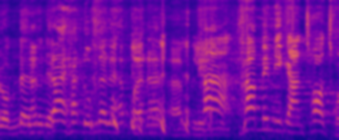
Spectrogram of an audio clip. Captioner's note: laughter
